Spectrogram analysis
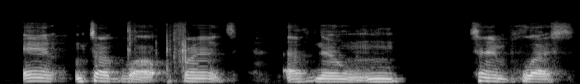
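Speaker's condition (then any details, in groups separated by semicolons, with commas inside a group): Multiple sclerosis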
